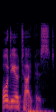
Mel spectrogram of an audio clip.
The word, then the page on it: audiotypist: anglais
